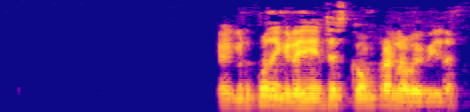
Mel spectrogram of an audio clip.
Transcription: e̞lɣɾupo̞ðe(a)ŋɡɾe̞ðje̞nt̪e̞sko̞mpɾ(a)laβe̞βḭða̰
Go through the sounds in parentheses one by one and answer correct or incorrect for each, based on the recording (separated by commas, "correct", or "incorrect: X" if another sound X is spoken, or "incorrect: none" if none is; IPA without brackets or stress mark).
incorrect: i, correct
